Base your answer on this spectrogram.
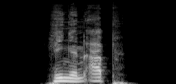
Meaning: inflection of abhängen: 1. first/third-person plural preterite 2. first/third-person plural subjunctive II
- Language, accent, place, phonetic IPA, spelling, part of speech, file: German, Germany, Berlin, [ˌhɪŋən ˈap], hingen ab, verb, De-hingen ab.ogg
